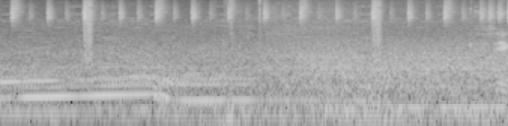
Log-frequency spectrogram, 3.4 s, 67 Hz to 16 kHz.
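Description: A 2022 Porsche 911 Turbo S accelerates from 2,000 RPM in second gear with turbo lag, its engine droning steadily from inside the car, the pitch dipping briefly before holding a level, sustained tone.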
